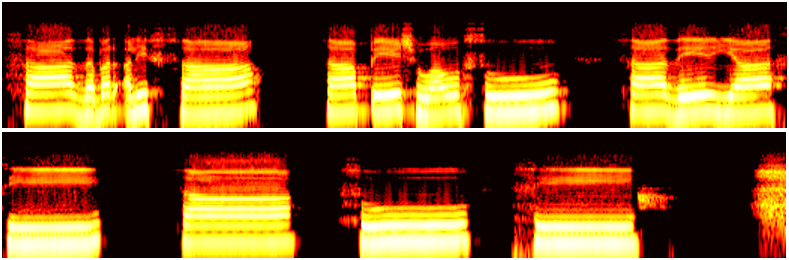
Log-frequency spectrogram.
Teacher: سا کو سیٹی سے نہیں پڑھنا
